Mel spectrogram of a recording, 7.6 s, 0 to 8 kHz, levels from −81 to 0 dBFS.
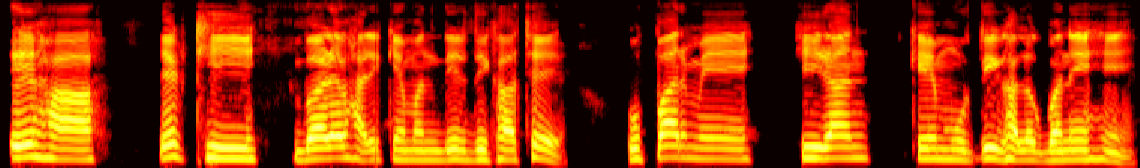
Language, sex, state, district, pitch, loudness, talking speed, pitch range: Chhattisgarhi, male, Chhattisgarh, Sarguja, 180 Hz, -16 LUFS, 150 wpm, 170-195 Hz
